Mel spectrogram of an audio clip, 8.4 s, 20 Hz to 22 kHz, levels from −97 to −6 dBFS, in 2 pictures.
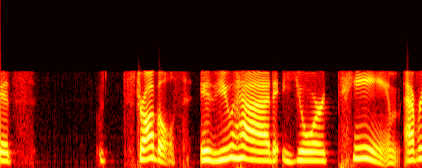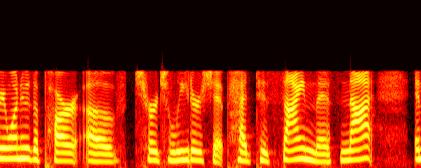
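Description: Nothing stood out as a technical fault on listening to this speech recording, which has the narrow telephone-band character of G.711 coding.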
